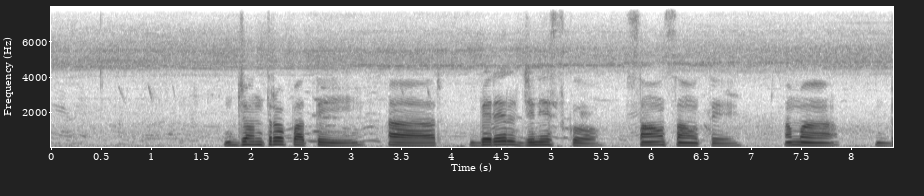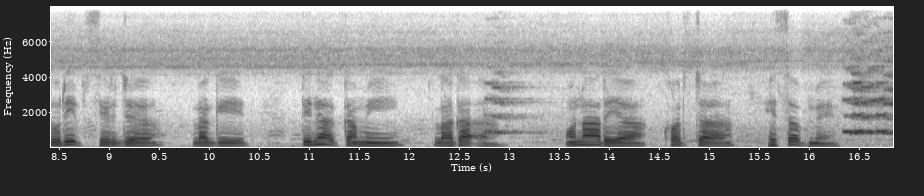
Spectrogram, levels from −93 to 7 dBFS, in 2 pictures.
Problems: background sounds at intervals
